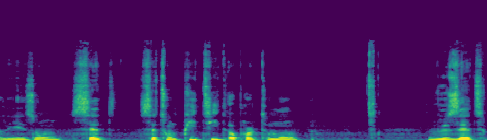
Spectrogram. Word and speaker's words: vous êtes: In this sentence, the S from vous links to the beginning of it. Vous êtes.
